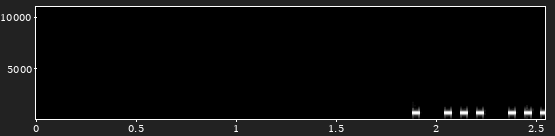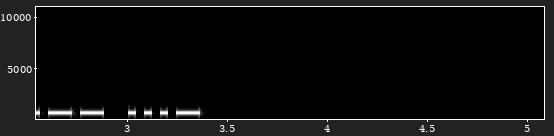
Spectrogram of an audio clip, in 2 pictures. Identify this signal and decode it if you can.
Morse code, heard as a keyed tone, about 30 wpm, 700 Hz. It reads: ES3V
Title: DXCC-100 Call Signs - 4 Characters - Repeated 2x - 30wpm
